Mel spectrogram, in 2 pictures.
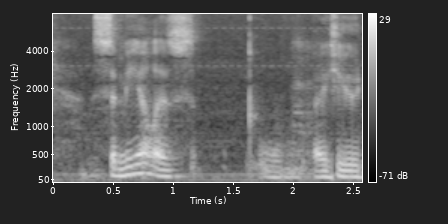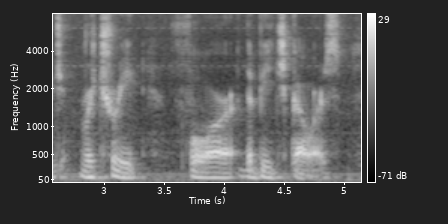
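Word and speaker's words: Ksamil: adjoins it which is called Samuel which is actually spelled with a K Samuel is a huge Retreat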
